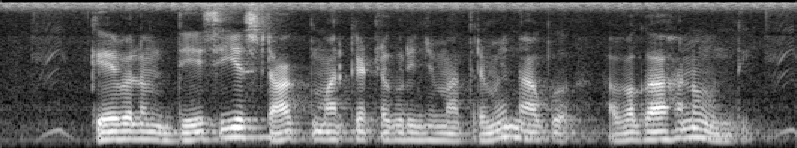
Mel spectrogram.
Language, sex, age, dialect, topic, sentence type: Telugu, male, 18-24, Central/Coastal, banking, statement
